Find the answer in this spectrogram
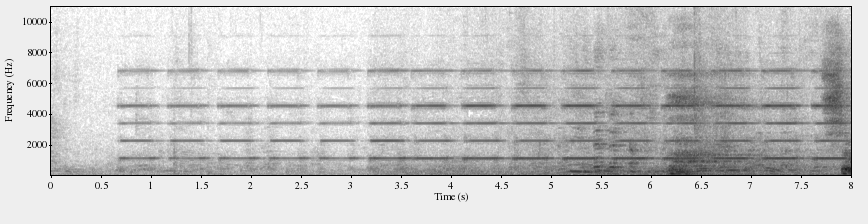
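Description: Digital alarm clock beeping in a steady repeating pulse, about two beeps a second, starting just under a second in. It is heard through the hall's loudspeakers from the video on the big screen.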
